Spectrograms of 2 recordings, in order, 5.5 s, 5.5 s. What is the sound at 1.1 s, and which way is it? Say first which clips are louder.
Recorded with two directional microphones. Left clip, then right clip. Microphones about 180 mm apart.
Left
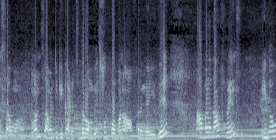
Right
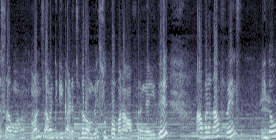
Speech: even; 20° right (ahead or behind).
